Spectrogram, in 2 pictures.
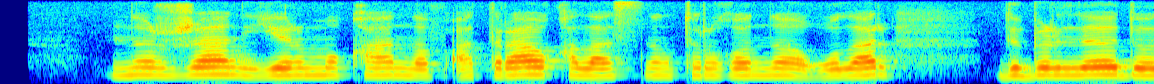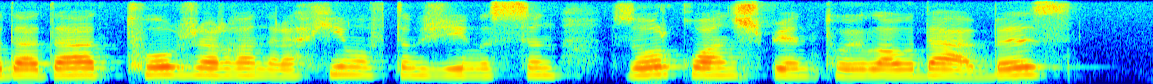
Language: Kazakh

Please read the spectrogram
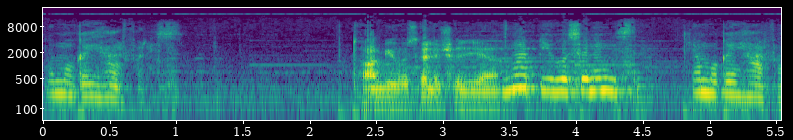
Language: Persian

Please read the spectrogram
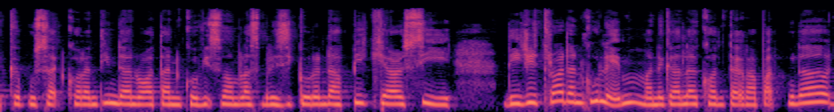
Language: Malay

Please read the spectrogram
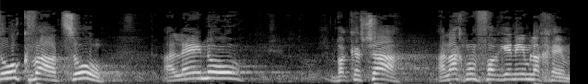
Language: Hebrew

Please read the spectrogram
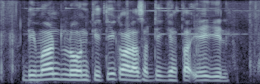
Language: Marathi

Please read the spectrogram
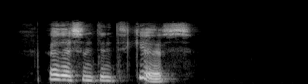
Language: Kabyle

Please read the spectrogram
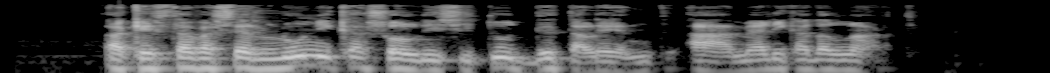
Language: Catalan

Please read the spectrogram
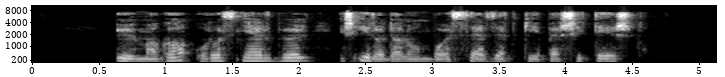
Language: Hungarian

